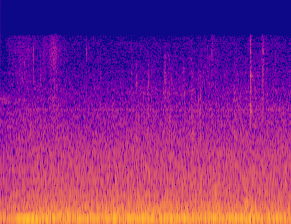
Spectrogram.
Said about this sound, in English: Now the car travels along suburban streets.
